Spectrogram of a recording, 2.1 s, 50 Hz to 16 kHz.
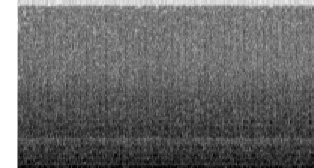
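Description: Faint, steady hum of a small car engine idling, the Peugeot 107's 1.0-litre three-cylinder petrol engine.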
